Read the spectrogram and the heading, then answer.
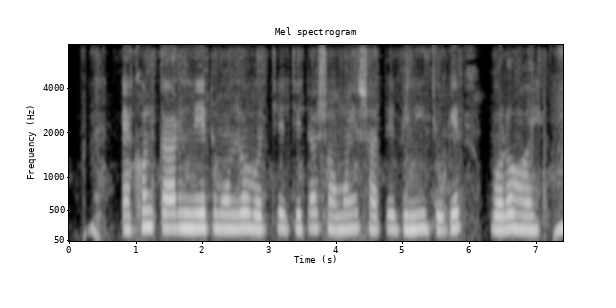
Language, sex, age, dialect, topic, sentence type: Bengali, female, 18-24, Northern/Varendri, banking, statement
